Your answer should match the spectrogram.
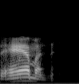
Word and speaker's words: Haman: I pronounce that Haman, but I guess you could pronounce it Hammon, spelled H-A-M-A-N.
